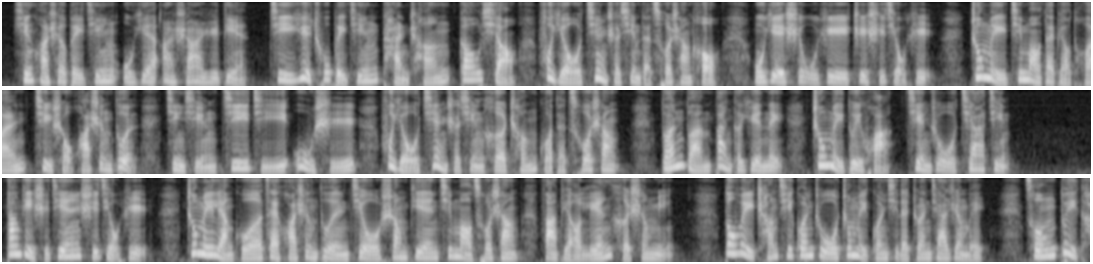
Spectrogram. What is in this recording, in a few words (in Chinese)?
专题 新闻; 透视中美华盛顿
